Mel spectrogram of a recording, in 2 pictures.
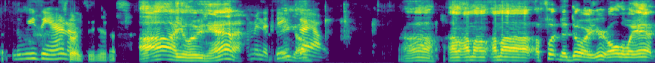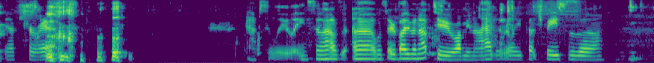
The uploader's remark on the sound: recorded on Twitter Spaces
